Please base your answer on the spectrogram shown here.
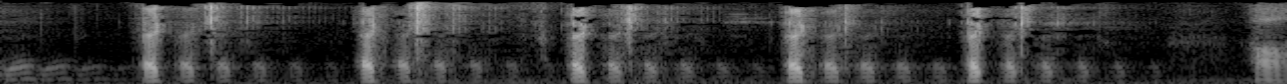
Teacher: بالنسبة بقى لمخرج حرف الكاف، اك اك اك اك اك اقصى اللسان مع ما يقابله من الحنك اللحمي والعظمي. نقطة التقاء اللحمي مع العظمي لما بيصطدم بهما اقصى اللسان يخرج حرف الكاف.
